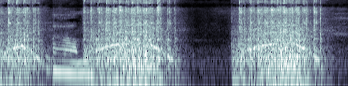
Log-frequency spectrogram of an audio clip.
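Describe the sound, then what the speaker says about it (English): Sewing machine running in two steady bursts with a short pause between, stitching a seam through leftover quilt batting, close and loud, with a person talking over the motor's drone. "we're sewing up this batting"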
